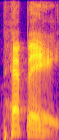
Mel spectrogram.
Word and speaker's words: Pepe: copyright infringement lawsuit involving a cartoon frog named Pepe you know it's a pppp pppp it's say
